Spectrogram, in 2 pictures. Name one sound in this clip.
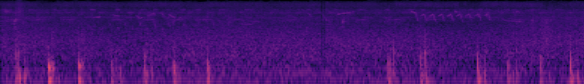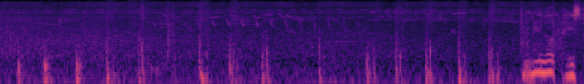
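Footsteps tread steadily over stone and grass.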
